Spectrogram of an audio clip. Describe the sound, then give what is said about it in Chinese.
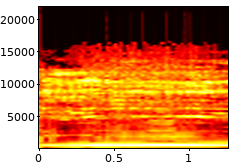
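A voice imitates an angry lion's roar in a story, with a single long, steady howl held at an even, fairly high pitch for over a second, loud and alone with no other sounds. “狮子气得大吼，它的吼声像打雷一样，嗷呜，嗷呜。”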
